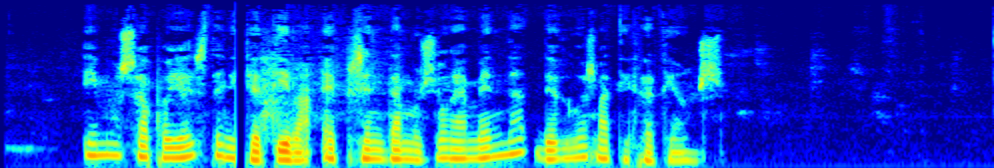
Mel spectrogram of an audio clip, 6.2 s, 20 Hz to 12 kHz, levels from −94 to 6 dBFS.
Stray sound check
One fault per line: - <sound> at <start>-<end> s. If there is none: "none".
- dropout at 1.5-1.5 s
